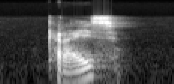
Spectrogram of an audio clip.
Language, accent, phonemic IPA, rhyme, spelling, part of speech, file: German, Austria, /kʁaɪ̯s/, -aɪ̯s, Kreis, noun, De-at-Kreis.ogg
- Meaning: 1. circle 2. range, scope 3. a type of territorial administrative division, district 4. a group of people united by a common interest 5. cycle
